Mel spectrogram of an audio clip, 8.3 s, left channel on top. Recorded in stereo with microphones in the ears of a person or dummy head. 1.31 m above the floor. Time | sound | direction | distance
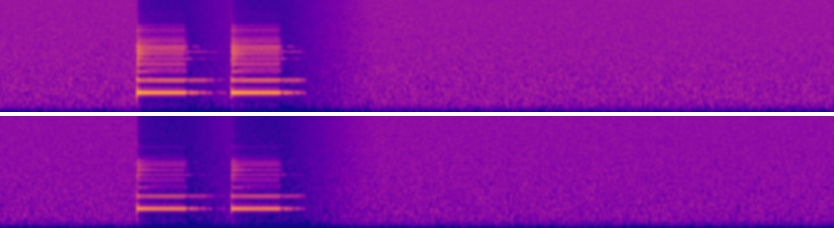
1.4 | an alarm | 35° left (ahead or behind) | ?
